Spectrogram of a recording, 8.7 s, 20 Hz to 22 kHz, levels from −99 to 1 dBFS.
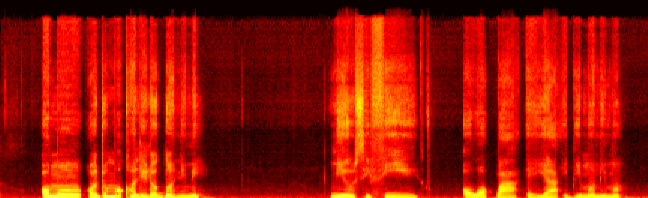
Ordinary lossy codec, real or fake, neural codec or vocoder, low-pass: none; fake; autoencoder, 48 kHz, 128 numbers a frame, DAC-VAE, trained on Japanese speech; none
